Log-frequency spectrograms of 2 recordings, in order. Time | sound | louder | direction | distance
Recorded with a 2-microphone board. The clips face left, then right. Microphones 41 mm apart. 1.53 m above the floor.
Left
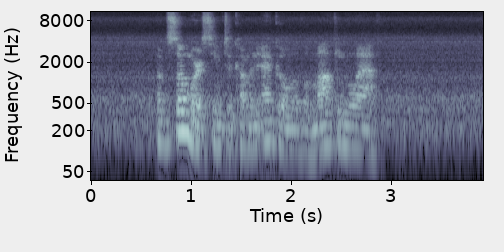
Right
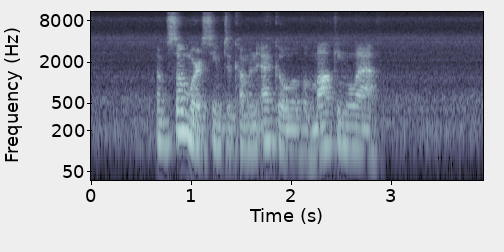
0.7 | a man speaking | right 2 dB | 40° right (ahead or behind) | 1.5 m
